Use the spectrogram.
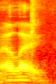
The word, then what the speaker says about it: ELHAE: And I also have an R&B artist from Atlanta named LA. It's spelled ELHAE though.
